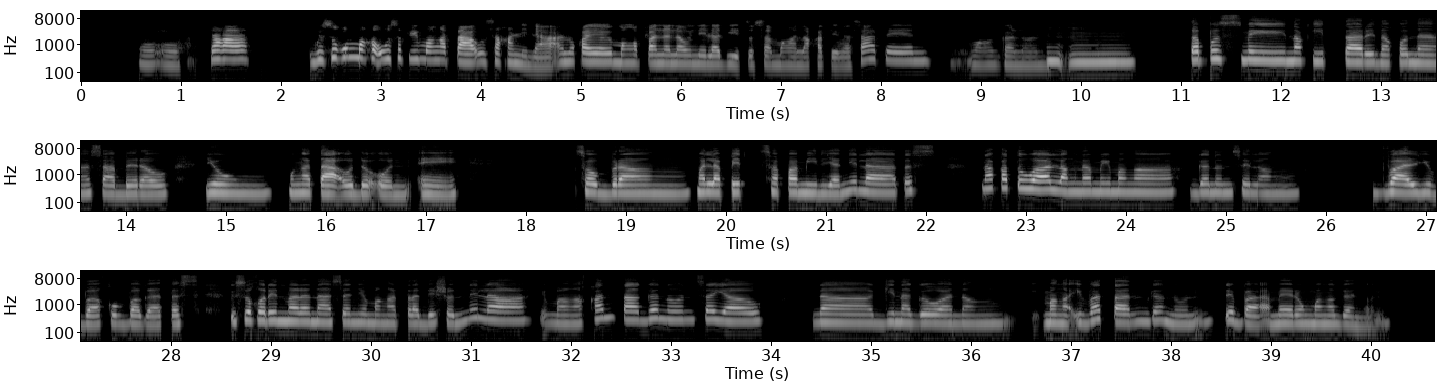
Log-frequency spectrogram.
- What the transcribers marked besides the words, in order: other background noise; tapping
- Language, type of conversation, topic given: Filipino, unstructured, Paano nakaaapekto ang heograpiya ng Batanes sa pamumuhay ng mga tao roon?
